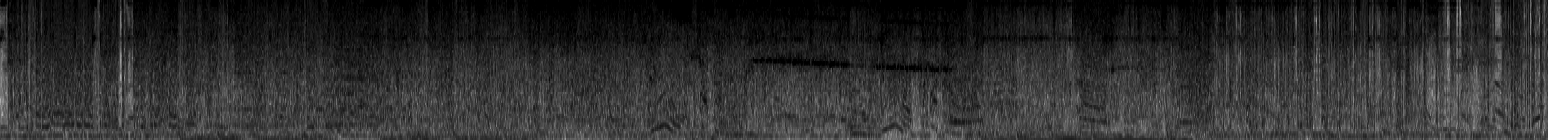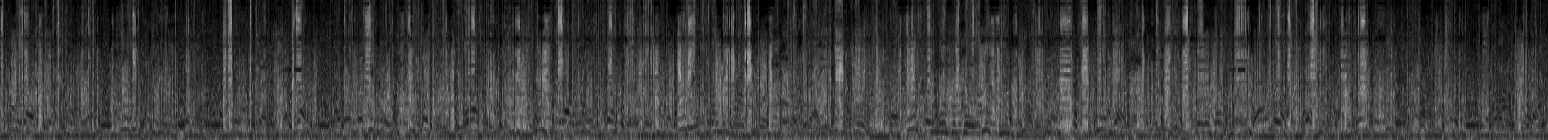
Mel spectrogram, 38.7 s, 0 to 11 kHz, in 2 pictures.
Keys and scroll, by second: 14.9 Page_Down.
